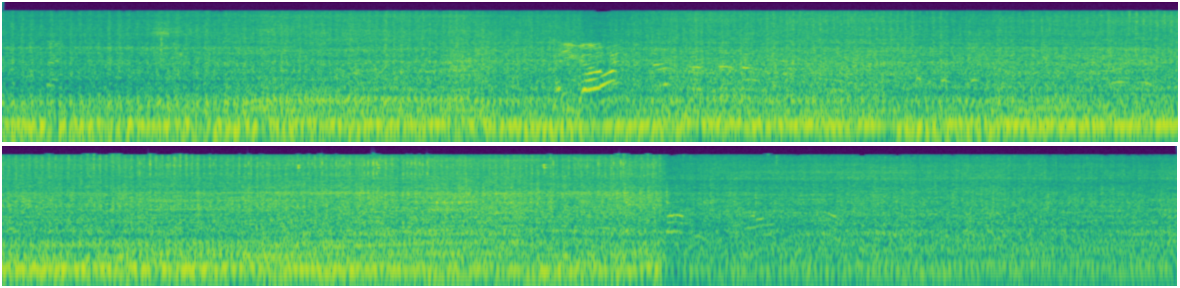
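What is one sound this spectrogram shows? An engine rumbles steadily close by.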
